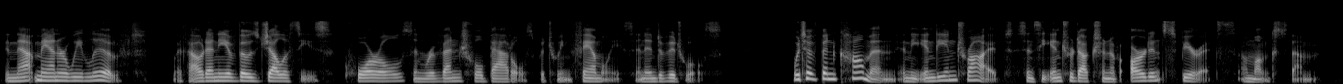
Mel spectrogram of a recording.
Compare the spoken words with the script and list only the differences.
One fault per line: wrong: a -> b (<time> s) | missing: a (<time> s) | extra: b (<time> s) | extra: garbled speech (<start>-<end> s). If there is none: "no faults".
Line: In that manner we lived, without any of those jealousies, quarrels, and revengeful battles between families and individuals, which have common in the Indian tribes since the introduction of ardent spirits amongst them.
extra: been (8.2 s)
